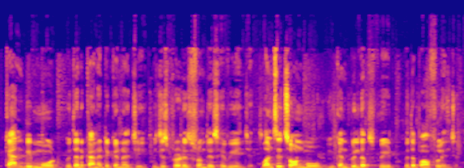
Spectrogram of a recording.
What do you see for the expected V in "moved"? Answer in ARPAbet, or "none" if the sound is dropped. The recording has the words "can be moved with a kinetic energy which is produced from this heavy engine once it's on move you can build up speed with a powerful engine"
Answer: none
